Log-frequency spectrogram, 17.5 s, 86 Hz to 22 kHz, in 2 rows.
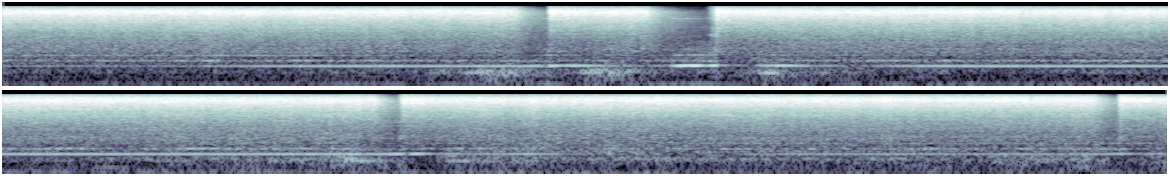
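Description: Graco HVLP 9.5 turbine sprayer spraying paint through its gun: a steady, loud hiss of air with a steady hum under it, dipping briefly four times.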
